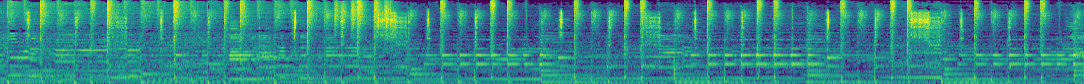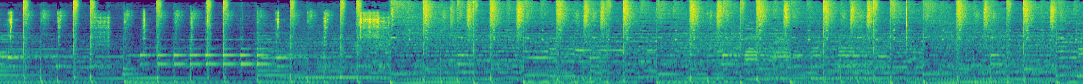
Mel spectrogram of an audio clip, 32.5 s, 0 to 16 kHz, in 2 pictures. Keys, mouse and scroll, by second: 0.5-3.1 middle drag, 3.1-4.1 drag, 4.1 f, 4.7-8.7 drag, 8.7 middle click, 9.2-19.6 drag, 22.5-26.6 drag, 26.6 middle click, 27.2 click, 27.9-29.4 middle drag, 29.4-31.9 drag, 32.4 click.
